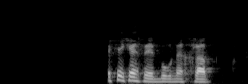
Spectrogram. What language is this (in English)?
Thai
